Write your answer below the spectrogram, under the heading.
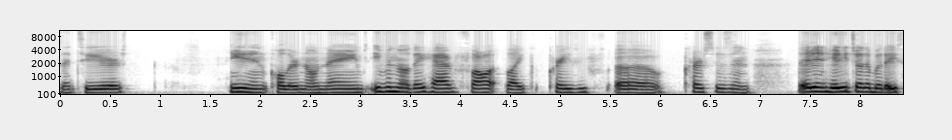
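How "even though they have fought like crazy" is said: ordinary talk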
